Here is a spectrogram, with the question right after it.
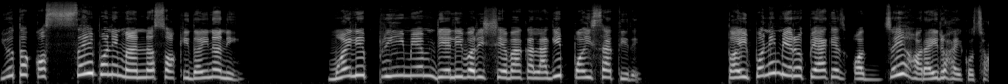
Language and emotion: Nepali, angry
